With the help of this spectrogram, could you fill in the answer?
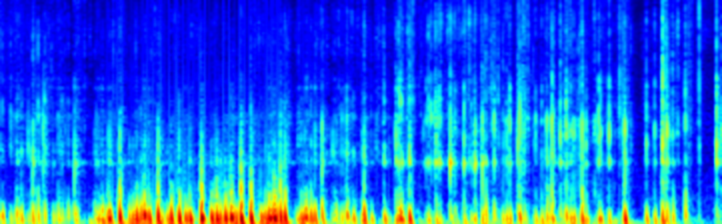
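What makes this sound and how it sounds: A short, hollow yellow foam pool noodle section is held in both hands, then tapped and squeezed rapidly with the fingertips. It makes a fast, irregular stream of soft, dull, low thuds that stop dry with no ring, with lighter brighter taps toward the end.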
